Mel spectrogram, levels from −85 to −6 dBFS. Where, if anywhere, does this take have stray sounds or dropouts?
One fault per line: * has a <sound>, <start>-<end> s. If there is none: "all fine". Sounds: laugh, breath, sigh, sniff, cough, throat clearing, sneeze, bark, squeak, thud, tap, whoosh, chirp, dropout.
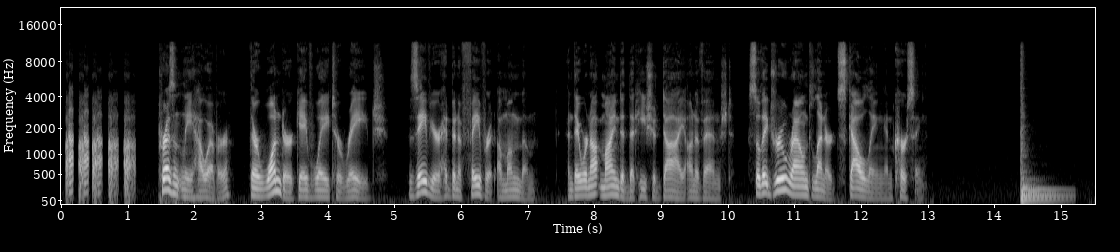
* has a laugh, 0.1-1.1 s
* has a thud, 14.4-15.2 s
